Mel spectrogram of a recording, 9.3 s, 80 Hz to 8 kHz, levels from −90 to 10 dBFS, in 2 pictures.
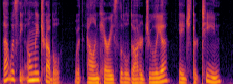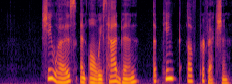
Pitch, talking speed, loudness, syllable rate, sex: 175 Hz, 150 wpm, -16 LUFS, 4.9 syllables/s, female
